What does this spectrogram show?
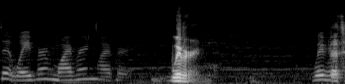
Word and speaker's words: Wyvern: How do you pronounce it? Wyvern? Wyvern? Wyvern.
